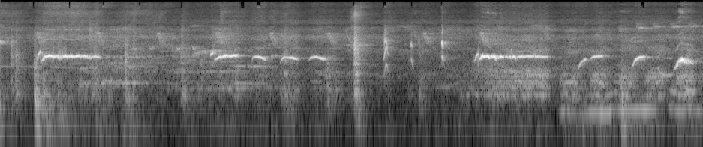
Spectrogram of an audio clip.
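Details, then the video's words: White-rumped shama singing its filler phrases: clear sustained whistles and short rising and falling whistled notes, repeated in bursts with brief gaps. Faint background noise. "MURAI BATU FULL BONGKAR ISIAN"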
